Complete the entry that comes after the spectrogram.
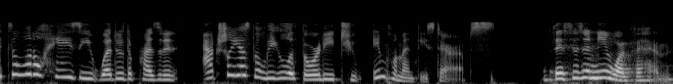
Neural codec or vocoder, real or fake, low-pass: codec, 16 kHz, 2 kbps, X-Codec, HuBERT features, trained on balanced general audio; fake; 7.2 kHz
